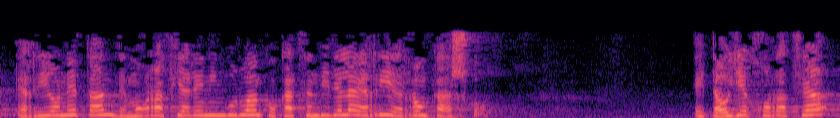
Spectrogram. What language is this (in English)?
Basque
